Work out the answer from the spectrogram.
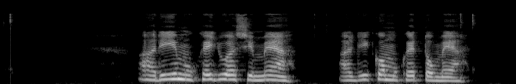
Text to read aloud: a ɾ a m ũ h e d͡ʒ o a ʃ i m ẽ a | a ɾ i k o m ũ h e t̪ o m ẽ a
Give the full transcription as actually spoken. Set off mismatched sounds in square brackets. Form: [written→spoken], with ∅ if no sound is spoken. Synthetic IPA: a ɾ [a→i] m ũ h e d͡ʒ [o→u] a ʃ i m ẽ a | a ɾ i k o m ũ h e t̪ o m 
